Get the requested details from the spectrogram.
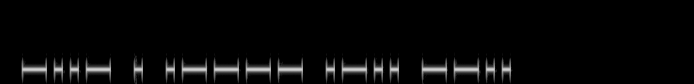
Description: Morse code, heard as a keyed tone, about 15 wpm, 700 Hz. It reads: XE1LZ
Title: DXCC-100 Call Signs - 5 Characters - Repeated 2x - 15wpm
